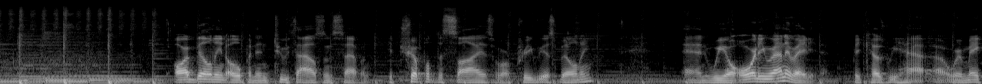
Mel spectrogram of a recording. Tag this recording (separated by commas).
Speech, Music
